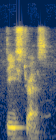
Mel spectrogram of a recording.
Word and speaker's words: distress: distress okay be careful be careful because there's two words there's distress and there's d-stress and they both have different meanings yeah and be careful with the pronunciation that's why I me I'll mention it now Hugo do you know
